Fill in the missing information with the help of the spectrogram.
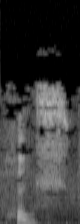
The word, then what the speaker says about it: Houzz: Who's. Se escribe H-O-U-Z-Z. Who's.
